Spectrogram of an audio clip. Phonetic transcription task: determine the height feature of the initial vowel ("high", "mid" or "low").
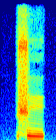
high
